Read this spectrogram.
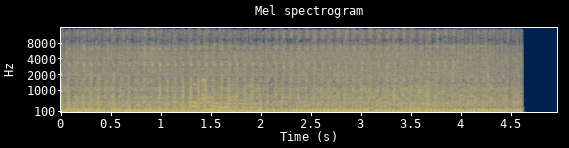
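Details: Ford Fiesta idling unevenly with an irregular stumble about three times a second under the engine drone; misfire detected at idle, transistor ignition part suspected but not confirmed.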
